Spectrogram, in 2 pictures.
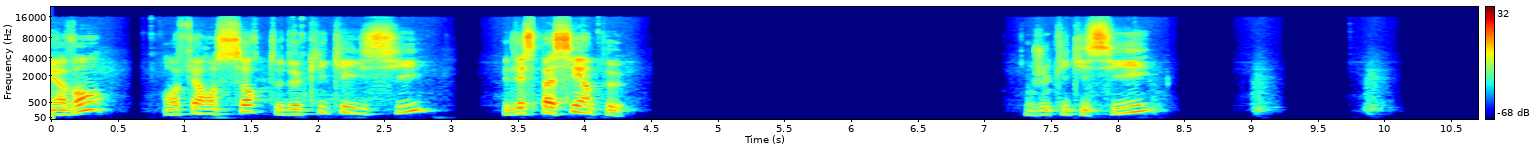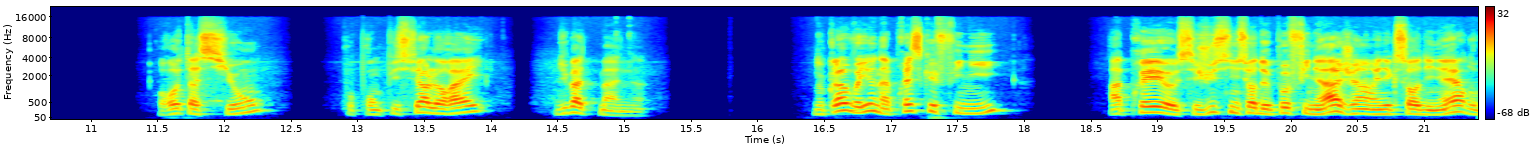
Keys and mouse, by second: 2.9 g, 8.1-9.7 right drag, 11.6 r.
